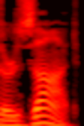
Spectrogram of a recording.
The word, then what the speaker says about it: orgeat: To set the record straight, the word is pronounced as orgeat, with two equally stressed syllables.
